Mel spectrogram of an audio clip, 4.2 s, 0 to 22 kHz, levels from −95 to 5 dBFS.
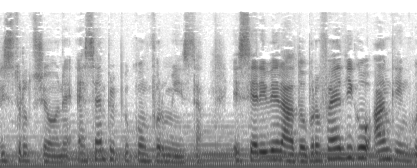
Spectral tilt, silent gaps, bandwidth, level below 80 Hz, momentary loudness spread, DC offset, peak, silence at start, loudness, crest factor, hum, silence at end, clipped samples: -5.5 dB/octave; none; 16 kHz; -32 dBFS; 8 LU; under 0.1%; -6 dBFS; 0 s; -22 LUFS; 16 dB; none; 0 s; under 0.1%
